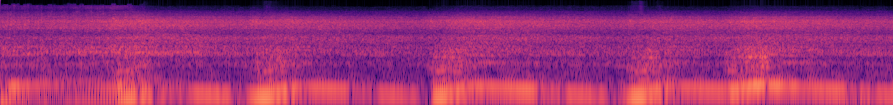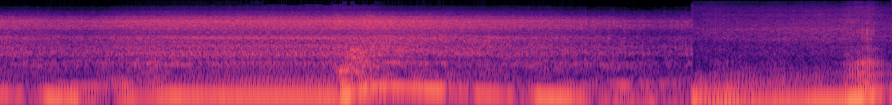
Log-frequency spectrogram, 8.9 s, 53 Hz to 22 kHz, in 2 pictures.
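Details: Rebuilt B18C5 Type-R four-cylinder swapped into a 2000 Integra GS-R, first start, free-revved after a warm-up: crisp, clean blips roughly every second and a half, no knocks or misses. Sounds healthy.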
